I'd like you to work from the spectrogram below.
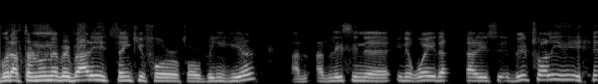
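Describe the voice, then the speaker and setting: In a dry, close recording with no echo, a man with a high-pitched yet dark, mellow voice speaks fairly quickly with ordinary pitch variation. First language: Spanish. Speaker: winemaker. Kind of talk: wine presentation. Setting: video call from outdoors at a dam. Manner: halting. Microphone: unstable wifi connection.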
